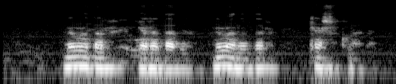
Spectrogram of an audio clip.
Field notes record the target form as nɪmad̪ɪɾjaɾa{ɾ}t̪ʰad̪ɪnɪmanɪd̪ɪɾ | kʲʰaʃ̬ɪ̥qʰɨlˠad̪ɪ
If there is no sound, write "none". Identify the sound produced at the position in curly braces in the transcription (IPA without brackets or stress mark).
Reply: none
